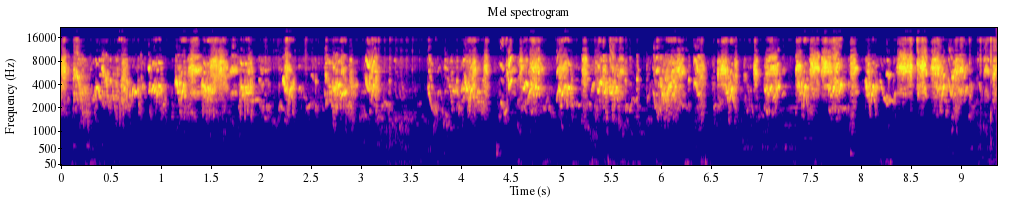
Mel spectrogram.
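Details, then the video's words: Steady budgerigar chirping: rapid, buzzy warbling notes repeated almost without a break, with short gaps every second or so. "Beautiful Budgies Chirping Sounds"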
